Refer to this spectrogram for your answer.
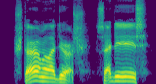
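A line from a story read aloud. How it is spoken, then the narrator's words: Deep-voiced, enthusiastic man. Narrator (Russian): пробасил краснолицый Степаныч, чей энтузиазм был вчера удобрен червонцем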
